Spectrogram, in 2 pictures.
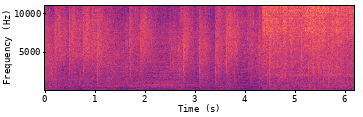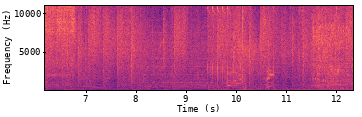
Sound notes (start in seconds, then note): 3.3 energy crackling; 11.4 grunting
